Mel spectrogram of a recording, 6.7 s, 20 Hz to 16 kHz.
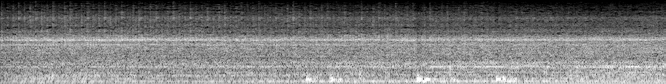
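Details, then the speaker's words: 2011 International DT MaxxForce diesel, 83,000 km, after in-frame rebuild (pistons, liners, rings, bearings, rebuilt turbos, new EGR cooler) for no compression and blow-by: fires quickly with good high-pressure oil, even clatter at steady idle, no misses or knocks; normal idle. "Yeah, no problem firing up. Firing up real quick, so we got really good high pressure oil."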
